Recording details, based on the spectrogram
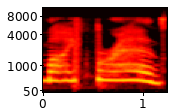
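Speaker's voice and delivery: put-on sudden yell, very high and loud. Recounting a friend sprinting up to the group at night, retelling a loud shout. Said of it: "like really loudly".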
